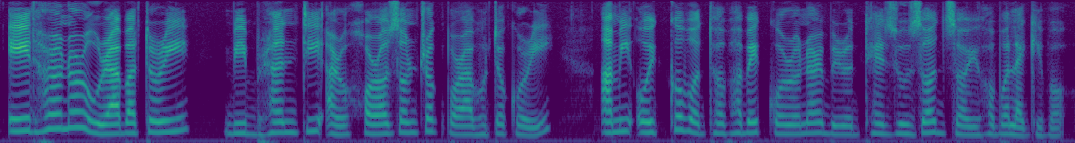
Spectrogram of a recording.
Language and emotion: Assamese, neutral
